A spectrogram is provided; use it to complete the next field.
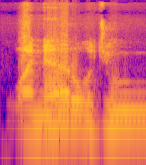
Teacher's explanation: جیم کو واو کے ساتھ ملاتے وقت ایک الف کے برابر کھینچیں گے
